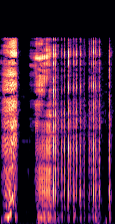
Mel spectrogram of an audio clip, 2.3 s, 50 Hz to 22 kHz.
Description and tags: A couple of squeaks from the floor when I shift my weight back and forth.Recorded with a Rode NTG-2 mic via Canon DV camera, edited in Cool Edit Pro.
